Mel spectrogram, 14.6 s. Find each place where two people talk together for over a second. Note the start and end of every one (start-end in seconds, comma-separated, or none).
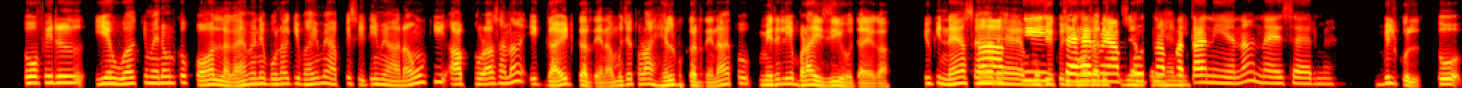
9.8-11.9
